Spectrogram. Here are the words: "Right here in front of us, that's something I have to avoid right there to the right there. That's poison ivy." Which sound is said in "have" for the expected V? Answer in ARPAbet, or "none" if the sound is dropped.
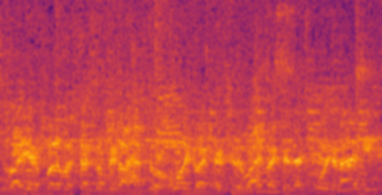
F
